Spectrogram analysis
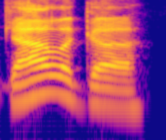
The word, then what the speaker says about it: Galaga: Galaga. Oh, it hurts to say it that way. Well, don't say it the way you want to say it. So, the Gala part is pronounced like galaxy.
